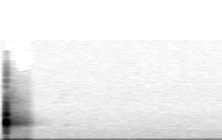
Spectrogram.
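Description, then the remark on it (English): A single sharp finger snap cracks out at the very start, bright and crisp, then fades quickly into a faint low hum with no other sound. “I can snap my fingers and join them like that.”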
